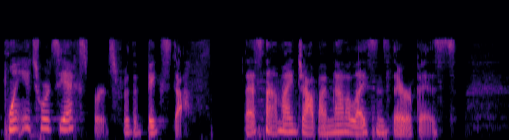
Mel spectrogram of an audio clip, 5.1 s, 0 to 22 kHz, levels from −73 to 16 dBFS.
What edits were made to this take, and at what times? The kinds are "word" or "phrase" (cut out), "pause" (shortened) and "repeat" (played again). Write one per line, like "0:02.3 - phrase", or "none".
none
